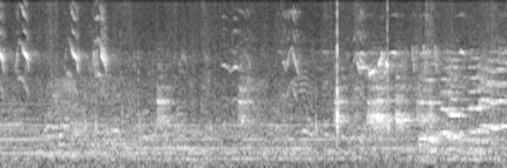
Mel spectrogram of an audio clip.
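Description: Birds chirping in a quick run of short, high calls for about the first second and a half, then faint outdoor background with a sharp click about four seconds in.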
